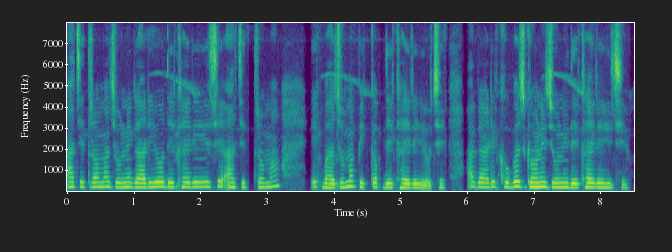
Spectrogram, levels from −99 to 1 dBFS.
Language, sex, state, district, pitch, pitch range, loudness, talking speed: Gujarati, female, Gujarat, Valsad, 215 Hz, 205-225 Hz, -15 LUFS, 160 wpm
